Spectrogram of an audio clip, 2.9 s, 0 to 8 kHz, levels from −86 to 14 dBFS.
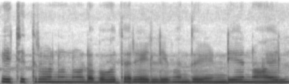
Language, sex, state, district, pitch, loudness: Kannada, female, Karnataka, Raichur, 220 Hz, -13 LUFS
